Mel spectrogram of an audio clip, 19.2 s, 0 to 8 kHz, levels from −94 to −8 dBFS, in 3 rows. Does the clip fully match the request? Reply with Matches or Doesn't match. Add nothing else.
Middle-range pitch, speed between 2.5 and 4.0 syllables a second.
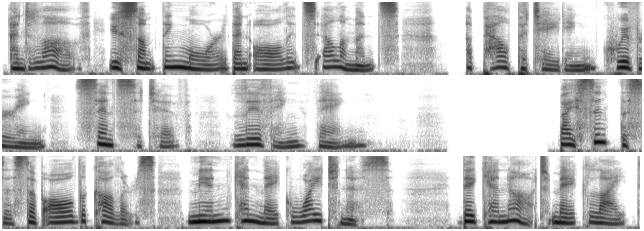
Matches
